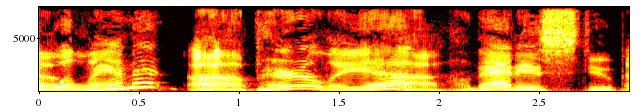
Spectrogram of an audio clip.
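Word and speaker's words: Willamette: Oregon oh really and it's the wamit river instead of willamet which is dumb it's the willamet Apparently yeah that is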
